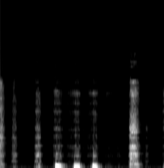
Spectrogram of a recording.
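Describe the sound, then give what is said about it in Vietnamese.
Quiet, whimpering sobs of a crying woman: a series of short gasping breaths and voiced catches at an uneven rhythm, with nothing else heard. “Lúc mà dì Năm đang lim dim, dì Năm mới nghe tiếng khóc thút thít.”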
